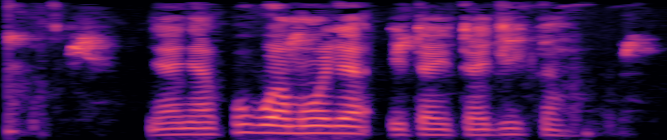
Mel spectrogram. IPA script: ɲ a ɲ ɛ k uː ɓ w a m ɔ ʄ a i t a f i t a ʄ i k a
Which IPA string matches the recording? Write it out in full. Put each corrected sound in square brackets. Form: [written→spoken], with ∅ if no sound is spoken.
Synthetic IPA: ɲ a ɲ [ɛ→a] k [uː→u] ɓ w a m ɔ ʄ a i t a [f→h] i t a ʄ i k a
